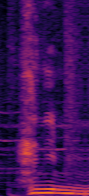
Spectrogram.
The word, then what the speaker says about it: 해님: 들어갈 수 없단 말이에요 그래서 이제 이거는 해님 으로 발음 해야되고 적을 때도 해님 이라고 적어 줘야 돼요 자 여기까지가 이제 두번째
